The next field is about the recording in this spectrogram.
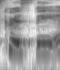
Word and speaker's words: Chrispy: But my name is Chrispy, and that's spelled C-H-R-I-S-P.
